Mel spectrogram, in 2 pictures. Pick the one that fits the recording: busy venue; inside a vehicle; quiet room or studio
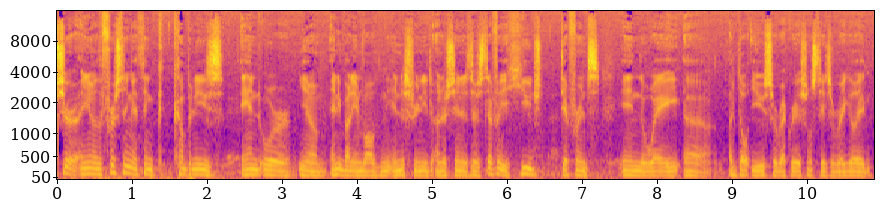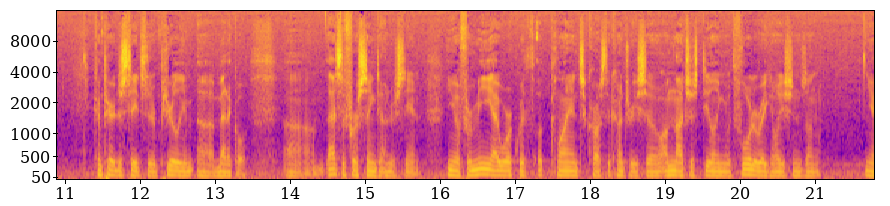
busy venue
